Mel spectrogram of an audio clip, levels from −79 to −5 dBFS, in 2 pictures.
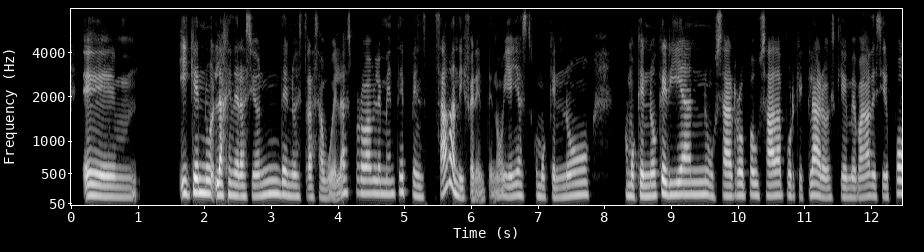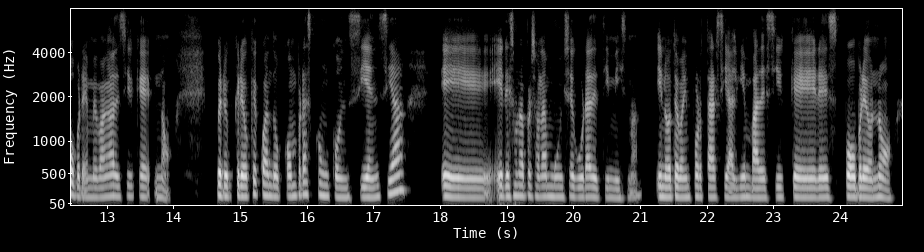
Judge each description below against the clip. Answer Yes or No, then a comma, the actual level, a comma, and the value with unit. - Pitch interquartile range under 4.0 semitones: Yes, average, 2.9 semitones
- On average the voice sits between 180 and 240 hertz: No, medium, 155 Hz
